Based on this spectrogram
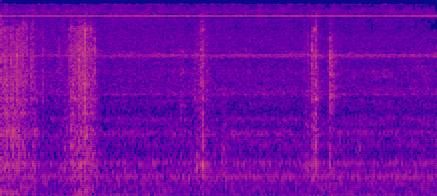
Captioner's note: sewing machine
